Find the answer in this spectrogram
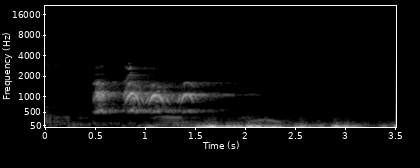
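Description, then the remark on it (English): A dog barks a few times in the background, short tonal yelps bunched together over a steady low rumble, with no one speaking. “There is a dog barking in the background.”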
